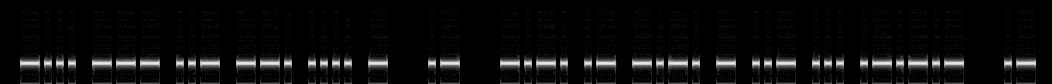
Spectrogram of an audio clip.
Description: Morse code, heard as a keyed tone, about 20 wpm, 1000 Hz. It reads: BOUGHT A CACTUS. A
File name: qotdfiles / 20wpm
